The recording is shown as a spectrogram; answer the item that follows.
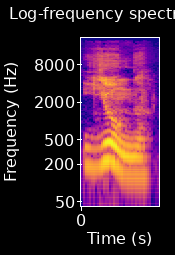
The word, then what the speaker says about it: Jung: It's pronounced young, like the word. It's Jung. But the audiobook narrator said young. Yeah, young. Because it's German. Like, Y's are, J's are Y's.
